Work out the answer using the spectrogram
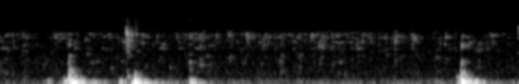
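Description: Heavy rain falling on a car, heard from inside as a faint steady hiss, broken by four dull thumps, the loudest about a second and a half in and near the end.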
